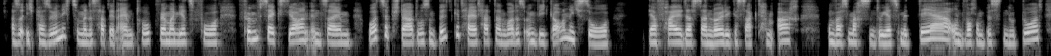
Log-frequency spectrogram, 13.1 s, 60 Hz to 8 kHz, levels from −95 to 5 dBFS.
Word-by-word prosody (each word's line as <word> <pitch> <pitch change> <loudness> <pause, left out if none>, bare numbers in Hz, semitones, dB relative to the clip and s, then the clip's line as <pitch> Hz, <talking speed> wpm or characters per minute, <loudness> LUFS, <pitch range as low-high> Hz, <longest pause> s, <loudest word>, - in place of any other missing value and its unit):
also, 225 - 0
ich 225 - -5
persönlich 220 +10 0
zumindest 210 -2 -2
habe 210 -1 +1
den - - -10
Eindruck, 210 +4 -2
wenn 220 -1 +3
man 215 -1 +2
jetzt 215 0 -1
vor 210 -1 -1 0.2
5, 260 +1 +1
6 240 -4 +1
Jahren 240 +3 +2
in 215 - -4
seinem 200 -1 +1 0.2
WhatsApp-Status 215 -5 +1
'n 210 - -6
Bild 275 +5 0
geteilt 210 - 0
hat, 215 +1 -1
dann 205 -2 -2
war 215 +1 +1
das 220 - -2
irgendwie 210 -2 -4
gar 205 +8 -1
nicht 255 -4 +1
so 180 0 0 0.5
der 210 0 +4
Fall, 210 0 +2
dass 200 0 +2
dann 195 -2 +1
Leute 195 0 +4
gesagt 210 0 -3
haben: 195 - -7
„Ach, 230 +2 0 0.4
und 215 -2 -3
was 205 +2 +2
machst 205 -1 +4
'n 190 - -8
du 185 - -5
jetzt 190 +3 +2
mit 200 -3 -3
der?!“ 140 - +4
und: 210 -1 -2
„Warum 200 0 -1
bist 205 +2 -2
'n 200 - -9
du 185 - -6
dort?“ 250 +4 +2
210 Hz, 230 wpm, -23 LUFS, 200-225 Hz, 0.5 s, der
